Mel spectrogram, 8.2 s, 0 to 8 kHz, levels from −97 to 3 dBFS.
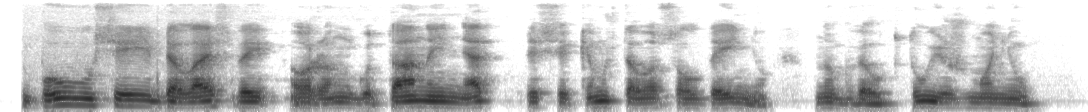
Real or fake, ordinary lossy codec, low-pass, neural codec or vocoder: real; Opus, 64 kbps; 7.2 kHz; none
